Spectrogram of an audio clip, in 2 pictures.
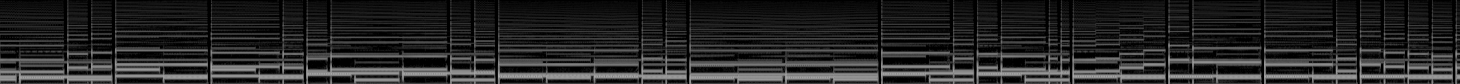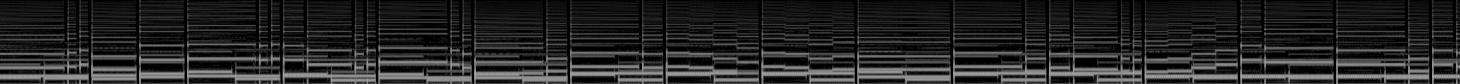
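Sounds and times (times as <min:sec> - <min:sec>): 
slow melancholic C64 style music with refrain: 0:00.0 - 0:29.2.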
